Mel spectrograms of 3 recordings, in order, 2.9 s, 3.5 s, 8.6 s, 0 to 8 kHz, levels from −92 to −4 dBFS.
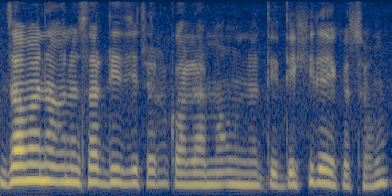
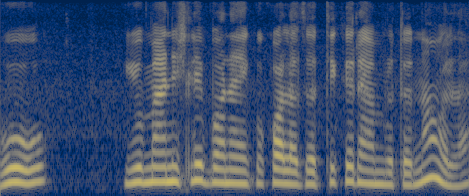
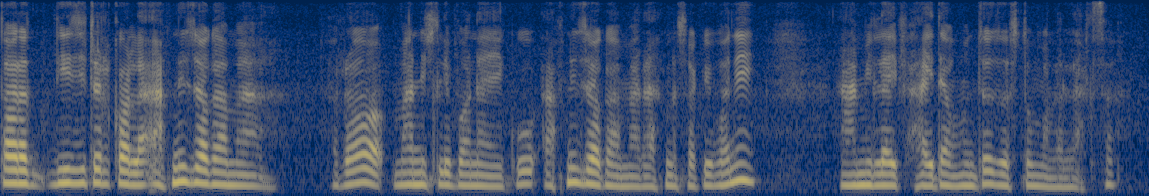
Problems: background sounds at intervals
